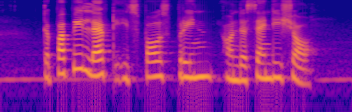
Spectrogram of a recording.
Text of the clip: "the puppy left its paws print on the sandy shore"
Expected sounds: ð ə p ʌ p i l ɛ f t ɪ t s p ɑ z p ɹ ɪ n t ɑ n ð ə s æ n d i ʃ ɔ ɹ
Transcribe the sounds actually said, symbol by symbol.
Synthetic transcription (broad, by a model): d ə p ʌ p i l ɛ f t ɪ t s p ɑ s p ɹ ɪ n ɑ n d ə s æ n d i ʃ ɔ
